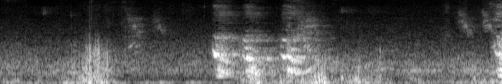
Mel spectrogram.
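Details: Raya, a mixed-breed dog at a dog training company in San Antonio, Texas, gives a few loud, rough barks in quick succession, with faint speech in the background.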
